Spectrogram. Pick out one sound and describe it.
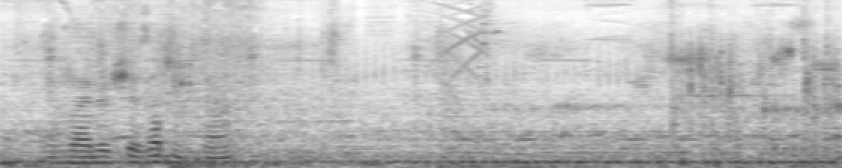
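Electronic zaps and whooshes of game effects sound.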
